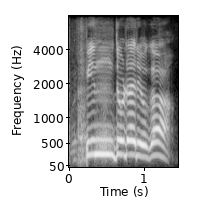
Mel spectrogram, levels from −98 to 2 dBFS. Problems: background conversations at intervals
